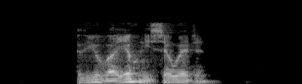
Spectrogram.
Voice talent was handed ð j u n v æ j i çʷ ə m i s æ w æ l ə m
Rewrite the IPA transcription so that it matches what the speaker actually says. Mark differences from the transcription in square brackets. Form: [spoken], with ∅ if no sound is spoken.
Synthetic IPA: ð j u [∅] v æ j [æ] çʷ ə [n] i s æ w æ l ə [n]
